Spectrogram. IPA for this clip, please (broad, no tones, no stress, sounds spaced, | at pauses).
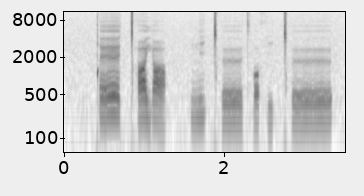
ǃ ɛː ǀʰ ɑ j ɑ | n̪ i ǀʰ øː t̪ʰ ɔ x i ǀʰ øː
